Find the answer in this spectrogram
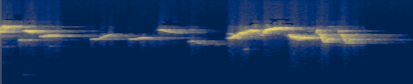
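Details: Household pied bushchat (decu) singing continuously for a training master: a run of thin slurred whistles and buzzy notes, then a second louder scratchy warbled phrase before silence.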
